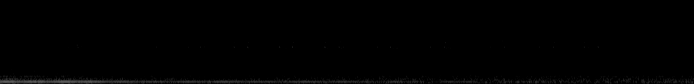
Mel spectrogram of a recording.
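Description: Near silence: faint, quick chirps, like a small bird calling about three times a second, over a low steady electrical hum that fades away during the first second or so.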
